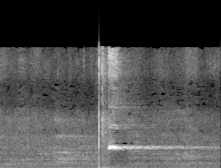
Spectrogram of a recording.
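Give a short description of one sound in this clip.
A referee slaps the mat.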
